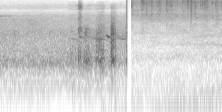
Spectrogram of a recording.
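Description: Quiet outdoor background noise with no distinct event. About a second in it changes abruptly to a fainter background with a low rumble underneath.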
